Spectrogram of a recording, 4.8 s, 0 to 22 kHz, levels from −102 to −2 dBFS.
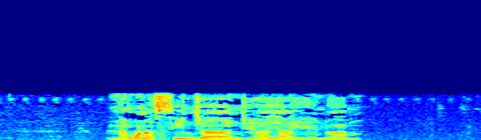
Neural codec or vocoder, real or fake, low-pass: none; real; 7.2 kHz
